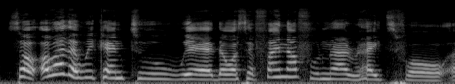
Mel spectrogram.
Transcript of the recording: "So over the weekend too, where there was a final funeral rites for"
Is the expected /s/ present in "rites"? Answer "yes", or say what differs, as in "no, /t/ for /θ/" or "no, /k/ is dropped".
no, /s/ is dropped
